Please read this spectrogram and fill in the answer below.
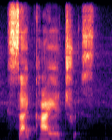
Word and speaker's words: psychiatrist: in which case the letter P is not pronounced. It's silent. Listen and repeat. Pneumonia, pneumonia. Pseudonym, pseudonym. Psychiatrist, psychiatrist.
